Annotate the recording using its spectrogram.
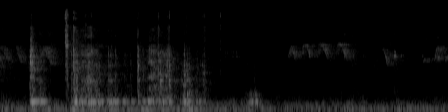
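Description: Baby chicks peeping, with a few short high peeps about three seconds in. Under them, soft clicks and a low hum in the first half.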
